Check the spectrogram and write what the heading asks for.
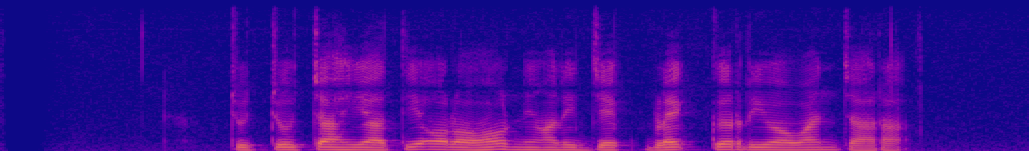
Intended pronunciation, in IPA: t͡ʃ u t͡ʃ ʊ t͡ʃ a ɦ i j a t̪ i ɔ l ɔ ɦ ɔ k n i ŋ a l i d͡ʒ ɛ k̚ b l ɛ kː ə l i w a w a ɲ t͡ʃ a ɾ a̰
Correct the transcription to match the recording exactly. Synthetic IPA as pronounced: t͡ʃ u t͡ʃ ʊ t͡ʃ a ɦ i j a t̪ i ɔ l ɔ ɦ ɔ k n i ŋ a l i d͡ʒ ɛ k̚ b l ɛ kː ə r i w a w a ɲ t͡ʃ a ɾ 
